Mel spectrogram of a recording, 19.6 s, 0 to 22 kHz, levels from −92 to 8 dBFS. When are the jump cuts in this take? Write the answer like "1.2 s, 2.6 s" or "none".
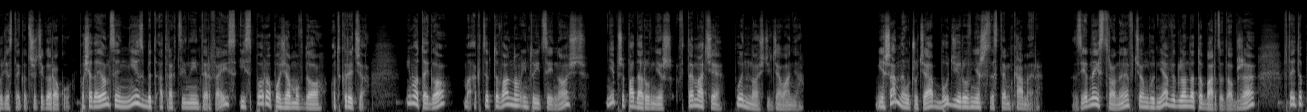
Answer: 1.1 s

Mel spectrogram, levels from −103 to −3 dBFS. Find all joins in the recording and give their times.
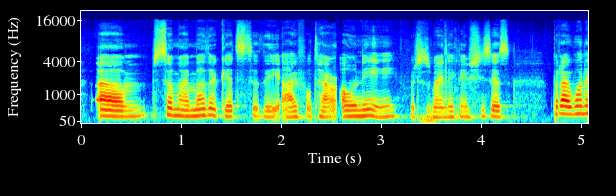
2.5 s

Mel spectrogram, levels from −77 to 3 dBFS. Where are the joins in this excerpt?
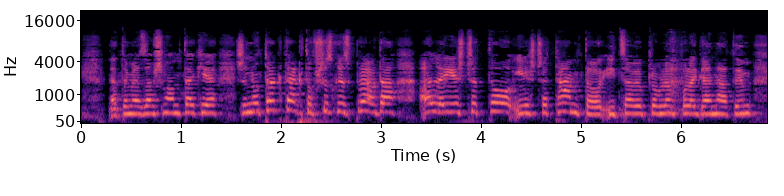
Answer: none

